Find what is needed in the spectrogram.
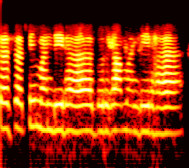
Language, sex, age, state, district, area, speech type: Hindi, female, 18-30, Bihar, Madhepura, rural, conversation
